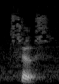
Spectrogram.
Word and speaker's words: Suess: there it is well how was your last name pronounced Seuss it is Seuss okay it's SW but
